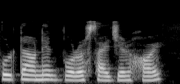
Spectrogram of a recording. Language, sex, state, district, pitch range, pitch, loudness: Bengali, female, Tripura, West Tripura, 195-220 Hz, 200 Hz, -15 LUFS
